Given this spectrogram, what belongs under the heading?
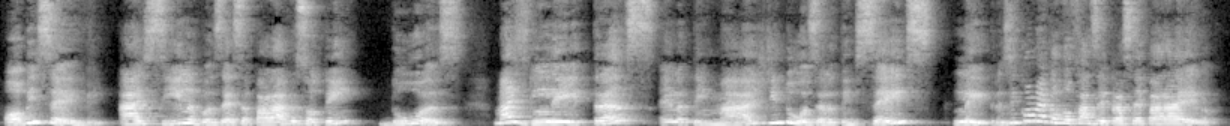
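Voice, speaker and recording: A woman teaching a first-grade class, explaining slowly and patiently, often checking that the children follow. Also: a little high, sing-song, roomy sound. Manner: slow, patient, syllable-by-syllable explaining; frequent checking questions to pupils. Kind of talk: recorded remote class for children.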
